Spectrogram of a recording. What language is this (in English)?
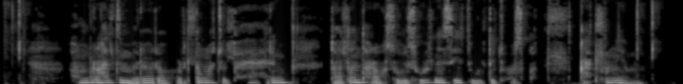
Mongolian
